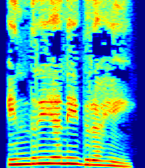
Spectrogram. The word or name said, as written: ಇಂದ್ರಿಯನಿಗ್ರಹ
